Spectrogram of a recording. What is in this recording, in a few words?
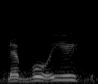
lebU7yi they give me, Washo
